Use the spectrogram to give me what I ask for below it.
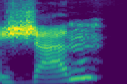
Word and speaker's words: Jeanne: So it's a French derivative name. So it comes from the word like you hear Jean-Pierre, but for female you say Jeanne.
